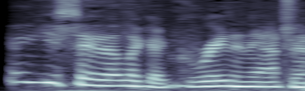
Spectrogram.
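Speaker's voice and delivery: ordinary delivery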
